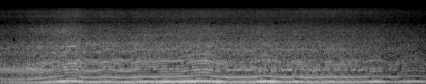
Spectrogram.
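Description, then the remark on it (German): A chainsaw felling trees in a protected tropical rainforest in Indonesia runs steadily for several seconds, its buzzing engine note rising and dipping slightly as it cuts through wood, loud and continuous with no voices. “In den geschützten tropischen Wäldern Indonesiens darf kein Baum gefällt werden, so steht es jedenfalls im Gesetz.”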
